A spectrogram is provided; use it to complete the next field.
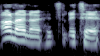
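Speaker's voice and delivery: usual speaking voice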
